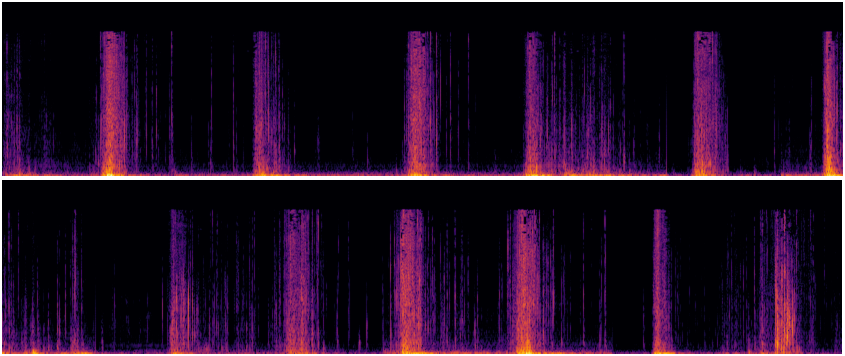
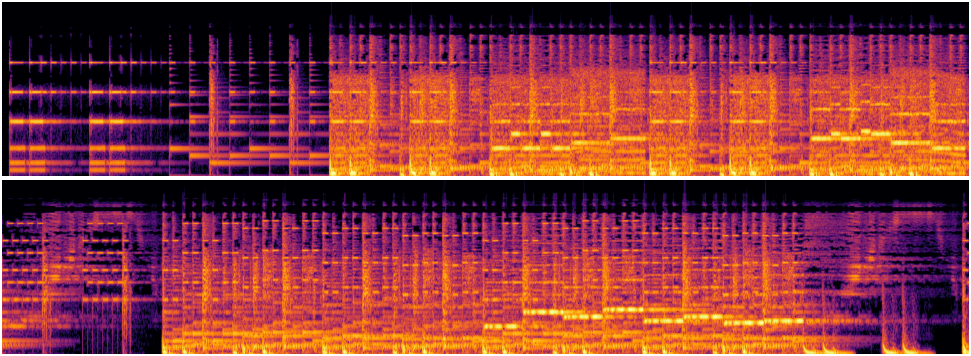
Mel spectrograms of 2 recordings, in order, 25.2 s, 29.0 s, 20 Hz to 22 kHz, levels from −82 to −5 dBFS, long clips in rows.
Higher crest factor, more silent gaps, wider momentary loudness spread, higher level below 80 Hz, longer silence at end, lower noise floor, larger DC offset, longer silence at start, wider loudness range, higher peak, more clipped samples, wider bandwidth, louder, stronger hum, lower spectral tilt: first, 24 dB vs 12 dB; neither; first, 28 LU vs 11 LU; second, -32 dBFS vs -20 dBFS; first, 0.6 s vs 0 s; first, -55 dBFS vs -35 dBFS; second, under 0.1% vs 1%; about the same, 0.05 s vs 0.1 s; first, 11 LU vs 7 LU; about the same, -2 dBFS vs 0 dBFS; neither; second, 11.5 kHz vs 13.5 kHz; second, -31 LUFS vs -11 LUFS; neither; about the same, -4 dB/octave vs -3.5 dB/octave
